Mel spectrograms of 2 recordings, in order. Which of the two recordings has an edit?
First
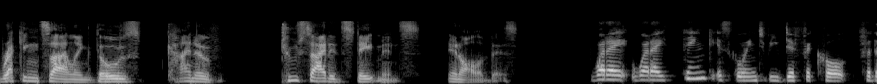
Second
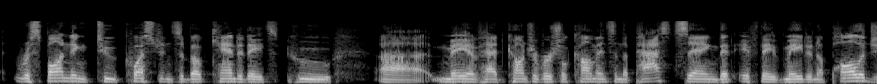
first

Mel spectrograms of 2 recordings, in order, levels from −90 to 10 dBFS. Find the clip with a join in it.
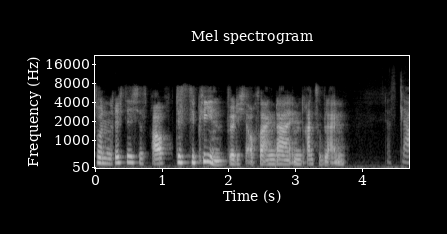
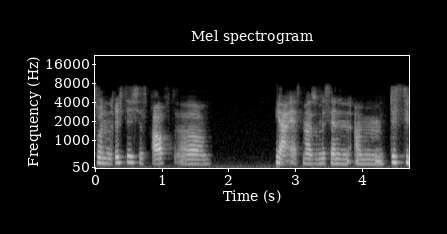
first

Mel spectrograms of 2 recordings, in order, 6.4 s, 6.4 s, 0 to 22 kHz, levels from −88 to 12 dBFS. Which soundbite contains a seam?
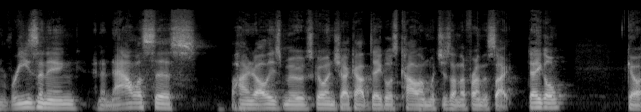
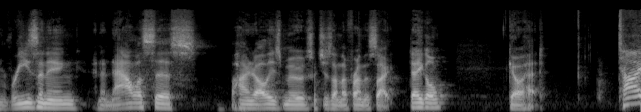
second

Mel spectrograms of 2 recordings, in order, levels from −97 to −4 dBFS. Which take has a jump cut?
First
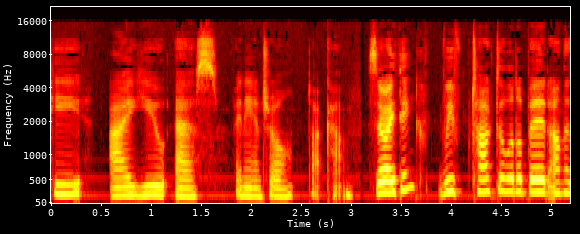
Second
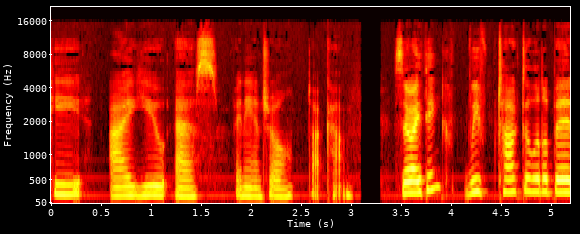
first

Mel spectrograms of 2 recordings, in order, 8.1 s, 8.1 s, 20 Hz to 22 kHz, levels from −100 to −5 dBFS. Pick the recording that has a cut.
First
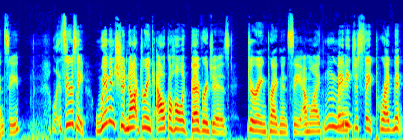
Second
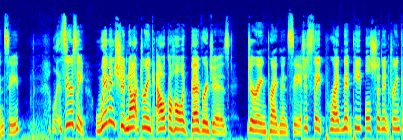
second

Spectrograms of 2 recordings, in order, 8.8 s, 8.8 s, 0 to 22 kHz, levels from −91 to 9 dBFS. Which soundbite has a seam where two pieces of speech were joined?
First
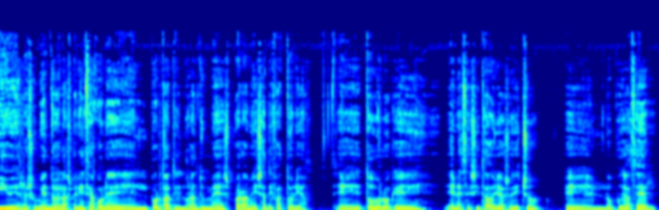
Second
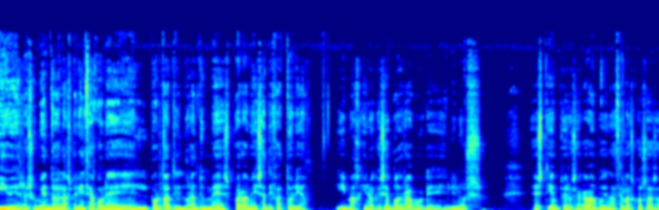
second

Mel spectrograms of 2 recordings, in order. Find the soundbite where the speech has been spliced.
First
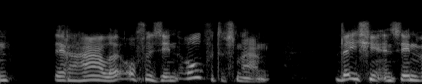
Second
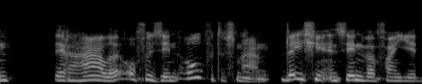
second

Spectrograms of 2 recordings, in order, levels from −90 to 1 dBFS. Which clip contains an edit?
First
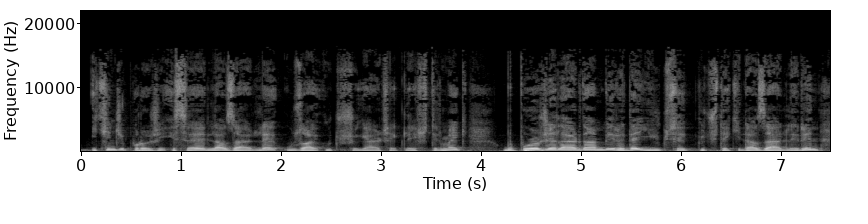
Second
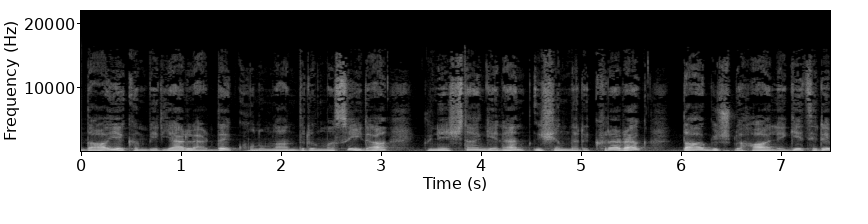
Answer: first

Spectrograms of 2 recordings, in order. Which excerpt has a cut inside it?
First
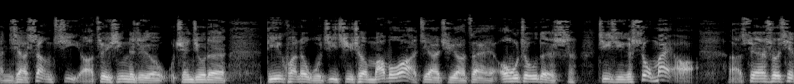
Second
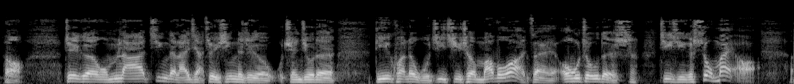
second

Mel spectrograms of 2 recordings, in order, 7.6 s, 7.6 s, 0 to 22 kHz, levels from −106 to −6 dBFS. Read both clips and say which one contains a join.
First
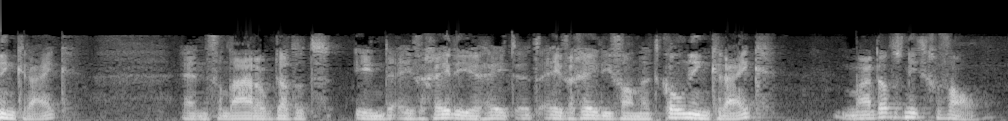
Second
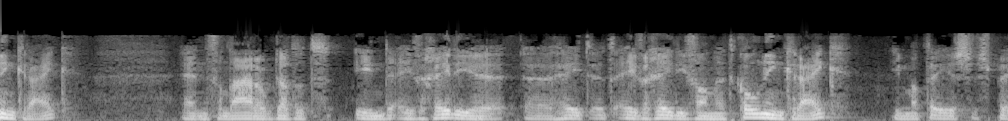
first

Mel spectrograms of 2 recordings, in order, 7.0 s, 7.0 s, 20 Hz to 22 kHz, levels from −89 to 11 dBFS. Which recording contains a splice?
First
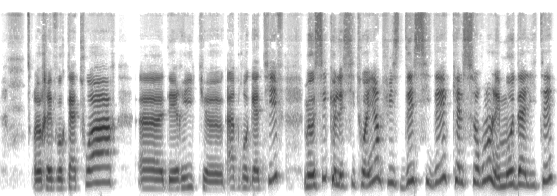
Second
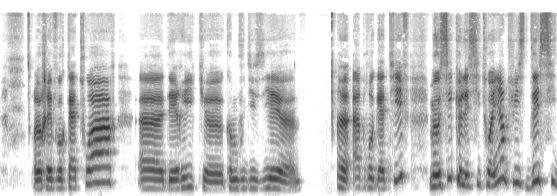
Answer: first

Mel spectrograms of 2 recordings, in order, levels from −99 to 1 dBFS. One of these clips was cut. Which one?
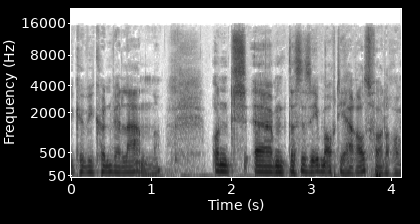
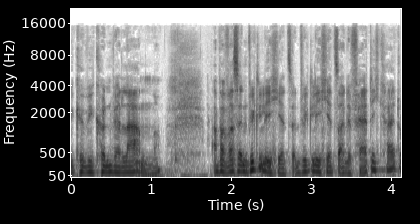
second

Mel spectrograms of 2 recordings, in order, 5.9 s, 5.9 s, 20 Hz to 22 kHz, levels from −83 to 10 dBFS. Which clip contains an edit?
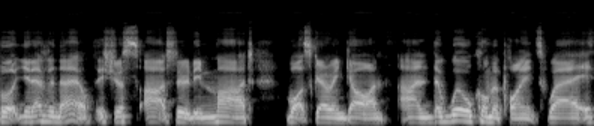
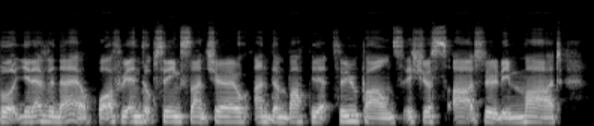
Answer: first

